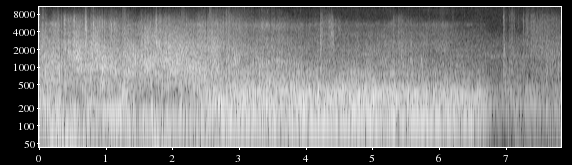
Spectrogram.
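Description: A heavy battle roars with rumbling gunfire and blasts.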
